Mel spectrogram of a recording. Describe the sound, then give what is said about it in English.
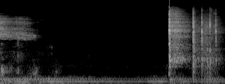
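A small four-sided die (D4) is tossed onto a hard table, landing with a sharp clack and then a few quick, rattling bounces against a quiet background hum. “Can I use your D4?”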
